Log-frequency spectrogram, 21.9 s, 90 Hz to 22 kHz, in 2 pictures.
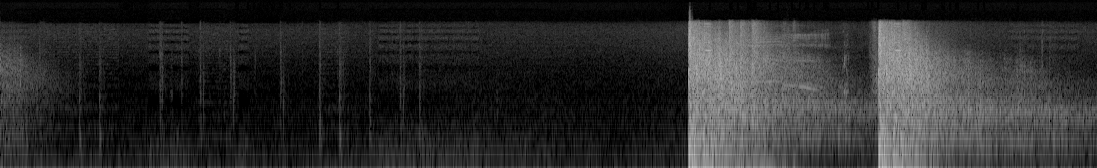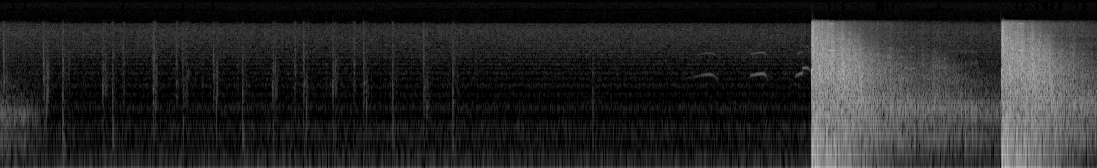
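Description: Gunfire in the video game Delta Force 2: four loud, sharp shots with long decaying echoes, coming in two pairs several seconds apart against a quiet background.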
